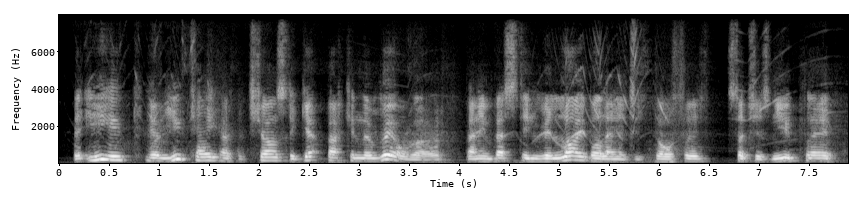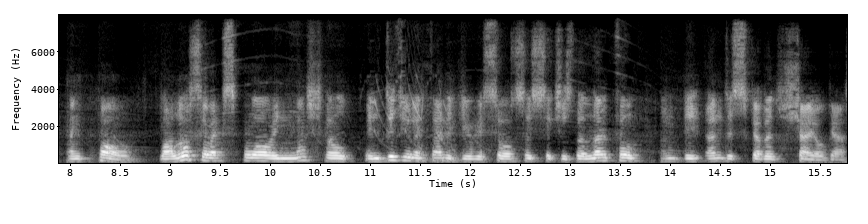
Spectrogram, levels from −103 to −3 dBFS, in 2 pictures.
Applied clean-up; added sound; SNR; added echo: neural mask model DeepFilterNet 3.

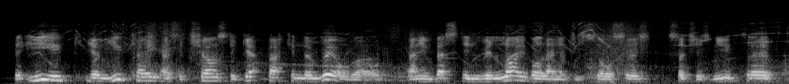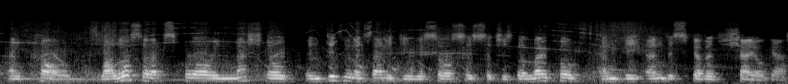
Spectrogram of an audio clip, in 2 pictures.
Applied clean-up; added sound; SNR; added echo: neural separator model SepFormer DNS4.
